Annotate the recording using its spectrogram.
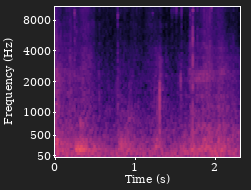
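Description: Faint room noise with a few soft clicks and taps as thin brick is handled and pressed onto an adhesive-coated wall.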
